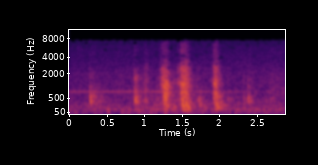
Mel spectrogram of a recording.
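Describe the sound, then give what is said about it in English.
A front door opens with a quick series of clunks and rattles, likely the latch and handle, over a faint steady hum with no one talking. “You want me to open the door, Mom?”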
